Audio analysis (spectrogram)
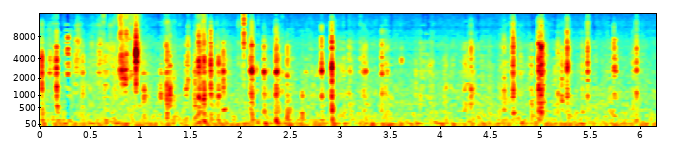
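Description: Long nails tap and scratch on a hand-sized clear plastic package full of colored pencils held in the hands. A quiet, rapid series of crisp, bright clicks and dry, crinkly scratches is heard, each one dying away almost instantly with almost no low end.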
